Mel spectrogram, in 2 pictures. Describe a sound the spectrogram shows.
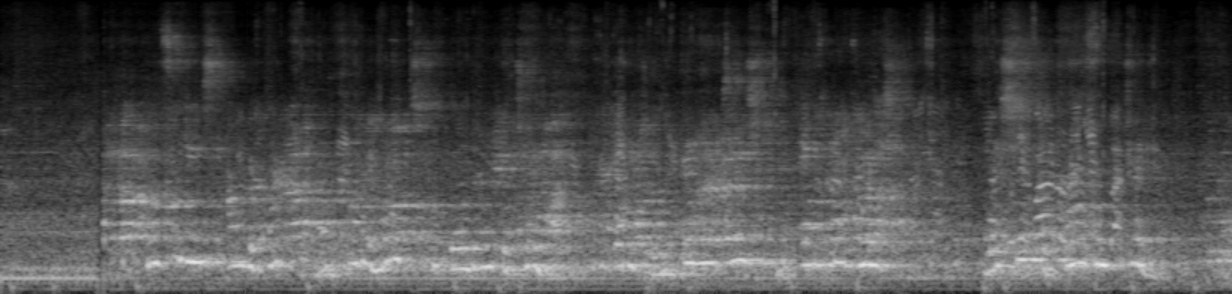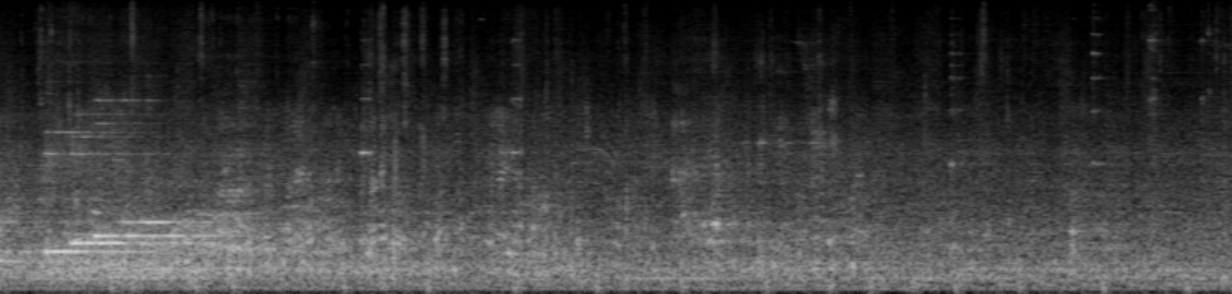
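A crowd of men and women chatters nearby.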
